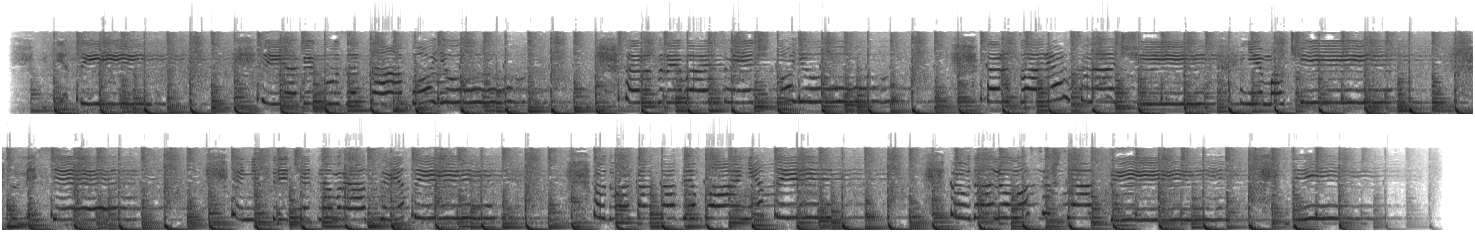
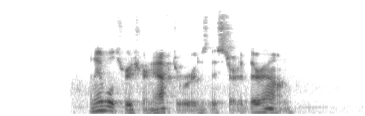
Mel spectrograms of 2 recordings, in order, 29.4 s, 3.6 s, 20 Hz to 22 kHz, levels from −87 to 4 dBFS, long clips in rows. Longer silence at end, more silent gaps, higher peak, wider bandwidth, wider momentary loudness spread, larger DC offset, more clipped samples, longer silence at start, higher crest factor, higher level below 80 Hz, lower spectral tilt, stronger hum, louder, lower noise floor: about the same, 0.6 s vs 0.7 s; neither; first, 0 dBFS vs -8 dBFS; second, 10.5 kHz vs 14.5 kHz; second, 5 LU vs 8 LU; neither; neither; second, 0.1 s vs 0.85 s; second, 12 dB vs 26 dB; first, -22 dBFS vs -64 dBFS; about the same, -4 dB/octave vs -4.5 dB/octave; neither; first, -10 LUFS vs -31 LUFS; second, -39 dBFS vs -77 dBFS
